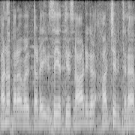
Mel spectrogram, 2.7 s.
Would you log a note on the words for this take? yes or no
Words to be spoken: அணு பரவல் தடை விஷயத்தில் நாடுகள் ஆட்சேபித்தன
no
